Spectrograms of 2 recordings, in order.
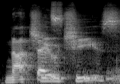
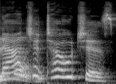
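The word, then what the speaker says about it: Natchitoches: There's a T. You're missing the T. You're skipping the T Hey, completely. people- Nachitoches, probably. Nachitoches.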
